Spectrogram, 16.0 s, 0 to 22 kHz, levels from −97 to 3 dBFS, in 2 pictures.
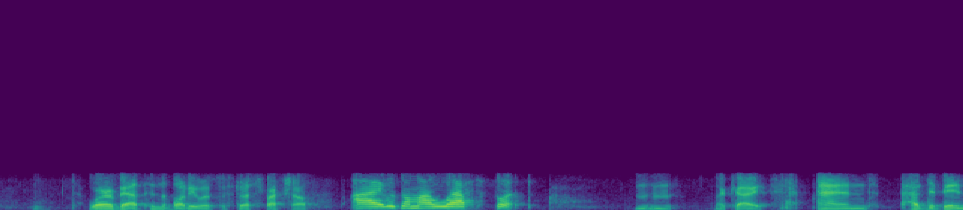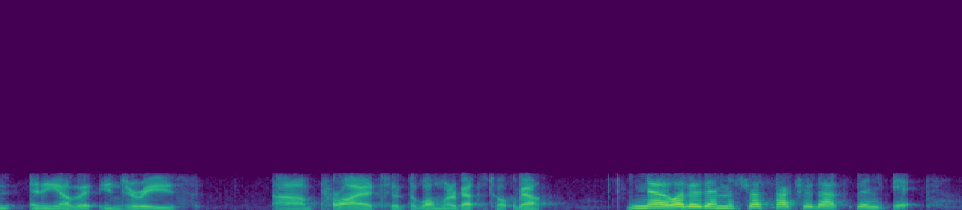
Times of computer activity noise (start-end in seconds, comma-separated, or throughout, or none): none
